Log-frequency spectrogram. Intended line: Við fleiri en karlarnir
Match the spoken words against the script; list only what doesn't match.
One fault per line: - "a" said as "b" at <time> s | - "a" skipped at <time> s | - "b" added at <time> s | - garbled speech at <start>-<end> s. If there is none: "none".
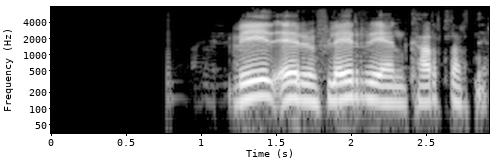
- "erum" added at 1.6 s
